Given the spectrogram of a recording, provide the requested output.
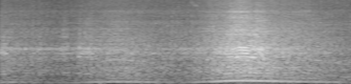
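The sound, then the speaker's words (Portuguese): A homemade car engine being tested idles roughly, then revs up in a single rising surge around the middle before settling back to a steady drone. It is loud, with no one talking. “Que barulho horrível é esse? Estou testando a minha máquina.”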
